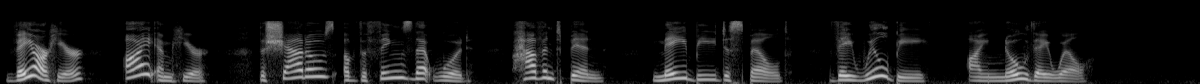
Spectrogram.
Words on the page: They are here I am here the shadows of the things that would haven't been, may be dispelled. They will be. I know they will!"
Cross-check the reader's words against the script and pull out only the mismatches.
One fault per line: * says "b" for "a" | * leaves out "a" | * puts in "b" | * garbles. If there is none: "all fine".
all fine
